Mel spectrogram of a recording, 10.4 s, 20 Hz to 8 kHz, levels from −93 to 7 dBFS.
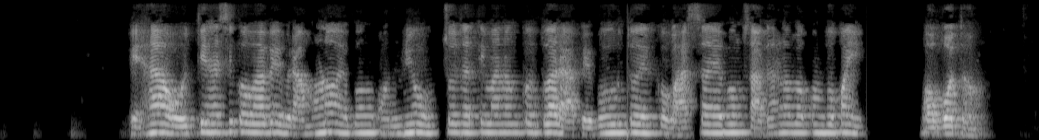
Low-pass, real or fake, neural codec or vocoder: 7.2 kHz; fake; vocoder, 24 kHz, 100 mel bands, Vocos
